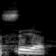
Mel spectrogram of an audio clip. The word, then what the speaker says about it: share: का र लिख दिए, ई साइलेंट होता है तो हो गया शेयर।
